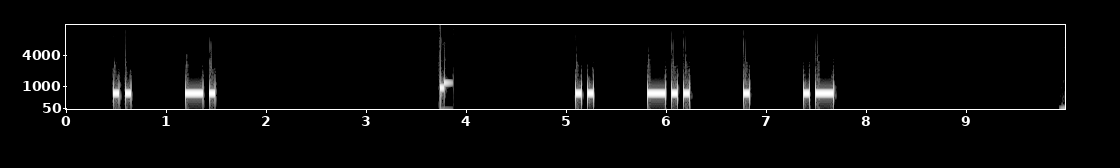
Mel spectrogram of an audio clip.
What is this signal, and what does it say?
Morse code, heard as a keyed tone, about 20 wpm, spaced as for 11 wpm, 700 Hz. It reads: IN IDEA
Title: 3x Character Spacing - Top 300 Words - 20wpm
